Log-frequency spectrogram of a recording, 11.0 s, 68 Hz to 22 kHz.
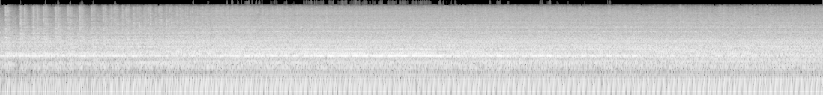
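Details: Briggs & Stratton Vanguard small twin, just rewired and started on choke, battery 12.53 V rising toward 13.3–14 V: steady mid-pitched idle with an even beat and faint constant whine; running fine.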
